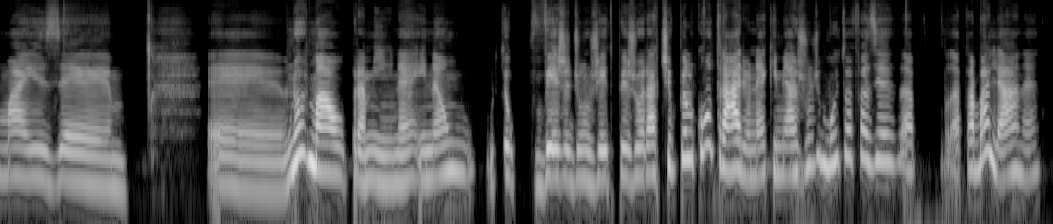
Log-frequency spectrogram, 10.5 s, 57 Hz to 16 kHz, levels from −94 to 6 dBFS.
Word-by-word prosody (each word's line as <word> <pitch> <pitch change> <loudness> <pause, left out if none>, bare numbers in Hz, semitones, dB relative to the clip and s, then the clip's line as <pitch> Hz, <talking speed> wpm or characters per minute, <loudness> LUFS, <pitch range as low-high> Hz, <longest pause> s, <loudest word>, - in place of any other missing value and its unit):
mais, 190 -3 -4
eh 165 -4 -3 1.0
eh, 140 -3 -5
normal 225 - +7
para 175 -1 -1
mim 165 -2 -4 0.2
e - - -5
não 210 +3 -3
o - - -15
que - - -5
eu 180 - -9 0.2
veja 185 +3 +1
de 180 +1 -8
um 185 - -5
jeito 180 +1 -3
pejorativo, 200 +5 -1
pelo 295 +5 +1
contrário, 235 - +5 0.2
que 215 -3 -7
me 200 - -7
ajude 220 +8 -3
muito 275 +4 -1
a 310 - -4
fazer 280 -2 -2
a 220 - -3 0.3
a - - -6
trabalhar, 230 - +1
né. 190 +1 -12
195 Hz, 160 wpm, -22 LUFS, 180-235 Hz, 1.0 s, normal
